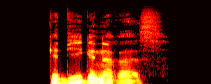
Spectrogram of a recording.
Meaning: strong/mixed nominative/accusative neuter singular comparative degree of gediegen
- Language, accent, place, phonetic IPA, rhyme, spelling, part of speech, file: German, Germany, Berlin, [ɡəˈdiːɡənəʁəs], -iːɡənəʁəs, gediegeneres, adjective, De-gediegeneres.ogg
